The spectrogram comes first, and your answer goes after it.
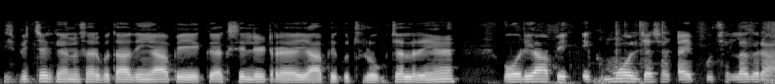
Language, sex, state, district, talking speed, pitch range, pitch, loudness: Hindi, male, Haryana, Rohtak, 225 wpm, 110-125 Hz, 120 Hz, -16 LUFS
